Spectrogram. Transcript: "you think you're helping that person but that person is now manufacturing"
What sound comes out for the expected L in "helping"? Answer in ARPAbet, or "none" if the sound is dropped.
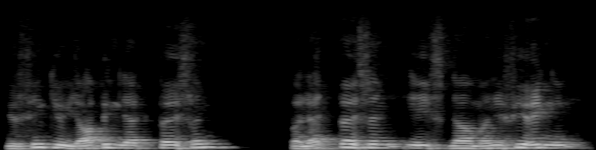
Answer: none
